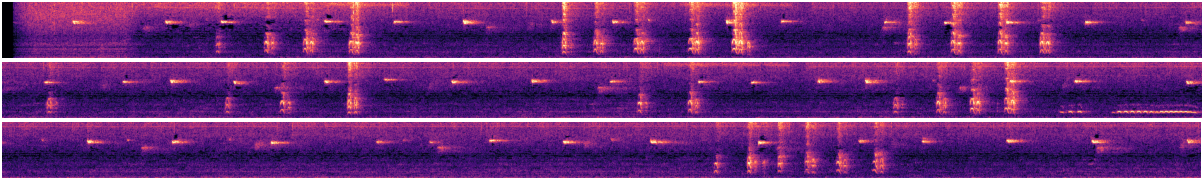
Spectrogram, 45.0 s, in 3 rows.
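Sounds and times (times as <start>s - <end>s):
faint high insect chirp: 0.2s - 44.9s
wavering bird call: 26.1s - 30.0s
bird call notes: 26.2s - 30.0s.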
